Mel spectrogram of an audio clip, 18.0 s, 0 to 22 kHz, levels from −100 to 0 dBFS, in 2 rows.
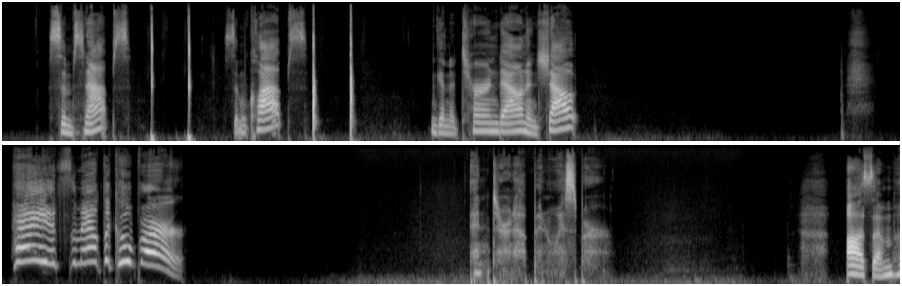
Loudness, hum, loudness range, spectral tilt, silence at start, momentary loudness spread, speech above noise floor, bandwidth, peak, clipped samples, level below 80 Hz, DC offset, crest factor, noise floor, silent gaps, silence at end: -27 LUFS; none; 6 LU; -1.5 dB/octave; 0.5 s; 17 LU; over 63 dB; over 20 kHz; 0 dBFS; under 0.1%; -56 dBFS; under 0.1%; 32 dB; under -90 dBFS; none; 0 s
